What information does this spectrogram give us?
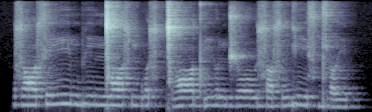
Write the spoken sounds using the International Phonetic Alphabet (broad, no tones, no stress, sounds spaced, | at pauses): z ɔː s iː m b iː ŋ͡ǀ ɔː s m b o s ɡ͡ǀ ɔː tʼ iː u̯ n d͡ʒ oː u̯ s ɔ s ŋ ɡ iː s dʲ ɔ i̯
